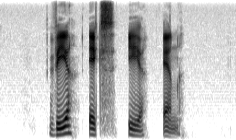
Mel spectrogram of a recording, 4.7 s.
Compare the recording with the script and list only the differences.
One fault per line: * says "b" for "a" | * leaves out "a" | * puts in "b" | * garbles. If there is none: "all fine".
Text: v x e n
all fine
